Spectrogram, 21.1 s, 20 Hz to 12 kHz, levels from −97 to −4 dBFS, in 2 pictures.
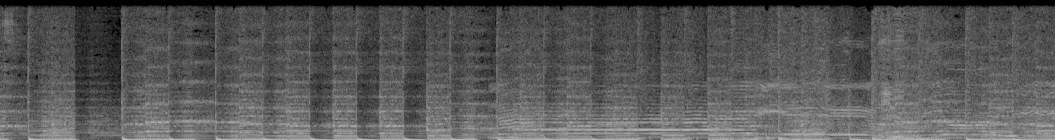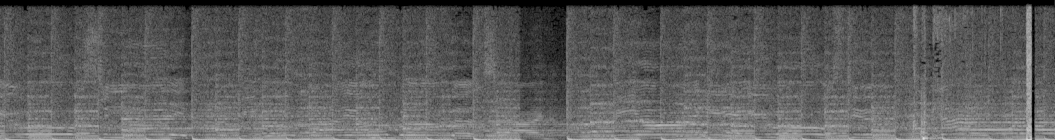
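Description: At 20.83 s, near the very end, file tags are played as audio for about 80 ms, until 20.91 s. A block of text metadata was read as samples. It gives a loud, hard-edged rasp pushed to one side, then dead silence from the zero padding.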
